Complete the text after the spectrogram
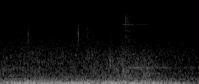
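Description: Electricity crackles and buzzes.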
